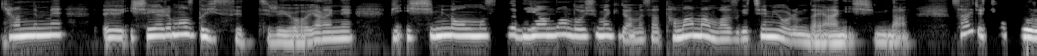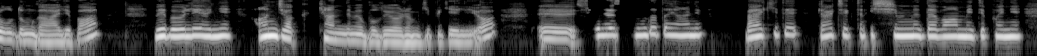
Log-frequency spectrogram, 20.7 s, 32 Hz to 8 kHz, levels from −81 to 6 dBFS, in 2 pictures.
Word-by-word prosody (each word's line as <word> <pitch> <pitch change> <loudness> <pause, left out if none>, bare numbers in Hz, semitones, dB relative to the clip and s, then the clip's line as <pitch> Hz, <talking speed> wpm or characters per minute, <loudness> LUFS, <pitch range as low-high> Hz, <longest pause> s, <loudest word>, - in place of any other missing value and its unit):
kendimi, 245 +4 +4 0.4
eee, 205 0 0
işe 205 +3 -2
yaramaz 255 +2 +1
da 225 - +3
hissettiriyor. 130 - -5
Yani, 175 +5 -3 0.4
bir 195 +4 -5
işimin 230 +5 +3
olması 235 -1 +4
da 245 -4 -2
bir 225 - +4
yandan 245 +1 +1
da - - +1
hoşuma 235 +2 +1
gidiyor. 235 -1 -5
Mesela, 170 +1 -8
tamamen 220 -1 +2
vazgeçemiyorum 170 - -1
da 125 - -5
yani 125 0 0
işimden. 125 0 -7 0.4
Sadece 290 +1 -4 0.2
çok 250 -2 -13
yoruldum 160 -9 +3
galiba 135 - -4 0.6
ve, 230 +1 +6
böyle, 230 +2 +4
hani, 230 +1 +4 0.2
ancak 220 -4 +5
kendimi 145 -7 -3
buluyorum 125 -1 -2
gibi 120 +2 -11
geliyor. 135 - -4 0.4
Eee, 175 -3 -2
sonrasında 250 - -2
da, 260 - -2
yani, 245 +1 +2 0.4
belki 230 +4 -1
de 270 0 -6 0.2
gerçekten 235 0 -4
işimle 235 -1 +3
devam 225 0 +3
edip, 220 0 -2
hani, 225 0 +3
220 Hz, 130 wpm, -19 LUFS, 160-240 Hz, 0.6 s, ve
